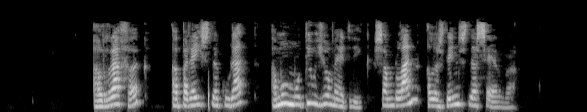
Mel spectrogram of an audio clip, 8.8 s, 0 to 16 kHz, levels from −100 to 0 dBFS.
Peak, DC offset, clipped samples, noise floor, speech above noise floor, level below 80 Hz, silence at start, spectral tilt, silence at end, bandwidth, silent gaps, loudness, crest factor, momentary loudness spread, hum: -4 dBFS; under 0.1%; under 0.1%; under -90 dBFS; over 66 dB; -70 dBFS; 1.4 s; -3.5 dB/octave; 1.1 s; 8 kHz; none; -24 LUFS; 22 dB; 12 LU; none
